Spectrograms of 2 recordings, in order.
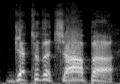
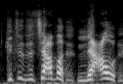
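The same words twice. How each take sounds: First: Put-on loud, slow Austrian accent; Arnold Schwarzenegger. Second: Put-on high, loud Austrian accent; hammed-up Austrian accent; Arnold Schwarzenegger. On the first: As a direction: bark it like an action hero. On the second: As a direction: yell it like an action hero. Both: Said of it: "Give me your best Arnold Schwarzenegger".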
